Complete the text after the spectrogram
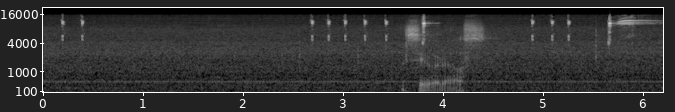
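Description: Short electronic menu blips sound one after another.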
